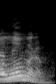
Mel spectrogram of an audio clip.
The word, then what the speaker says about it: aluminium: Do you say aluminium? Aluminum.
